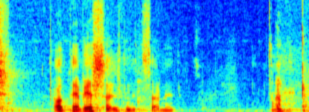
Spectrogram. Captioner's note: non-english speech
